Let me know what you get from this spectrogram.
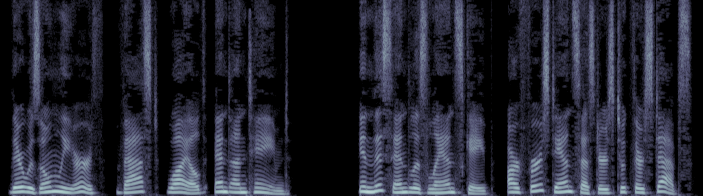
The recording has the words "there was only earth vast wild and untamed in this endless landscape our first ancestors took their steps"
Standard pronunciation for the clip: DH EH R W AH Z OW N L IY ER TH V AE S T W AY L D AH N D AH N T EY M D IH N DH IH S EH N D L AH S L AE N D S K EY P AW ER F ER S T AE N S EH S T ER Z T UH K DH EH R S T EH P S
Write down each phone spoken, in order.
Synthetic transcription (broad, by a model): DH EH R W AH Z OW N L IY ER TH V AE S T W AY L D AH N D AH N T EY M D IH N DH IH S EH N D L AH S L AE N D S K EY P AW ER F ER S T AE N S EH S T ER Z T UH K DH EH R S T EH P S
